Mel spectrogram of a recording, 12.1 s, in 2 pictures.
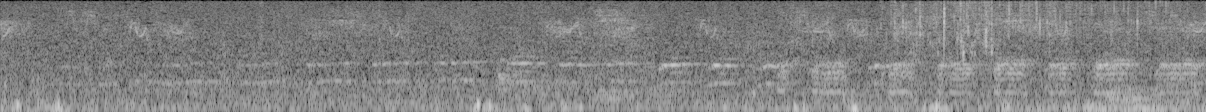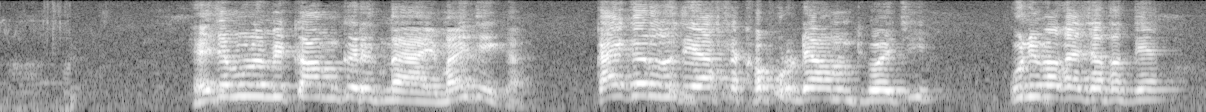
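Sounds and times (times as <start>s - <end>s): faint bird calls: 0.3s - 7.0s.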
